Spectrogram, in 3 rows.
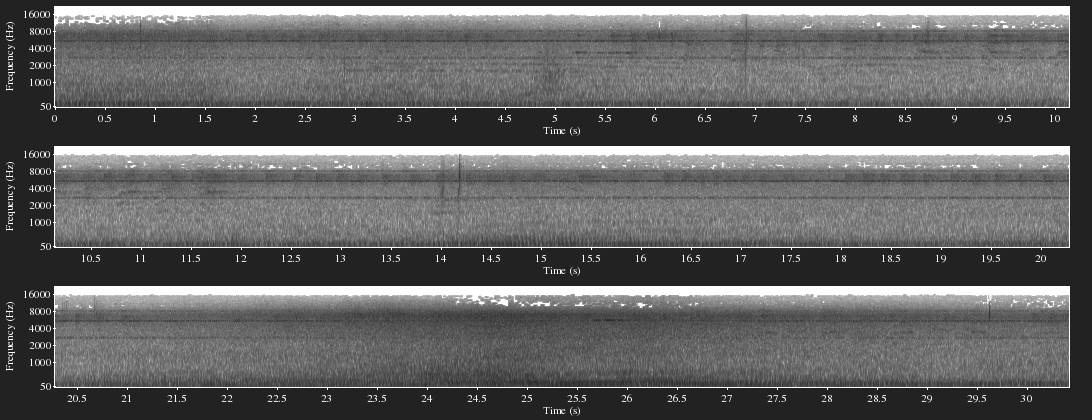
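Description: Outdoor ambience of a steady low rumble with a thin, steady high whine. About 23 seconds in, an engine approaches, is loudest around 25 seconds, and fades: a vehicle passing by.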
